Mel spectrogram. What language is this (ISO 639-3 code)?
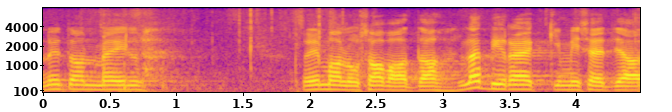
est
